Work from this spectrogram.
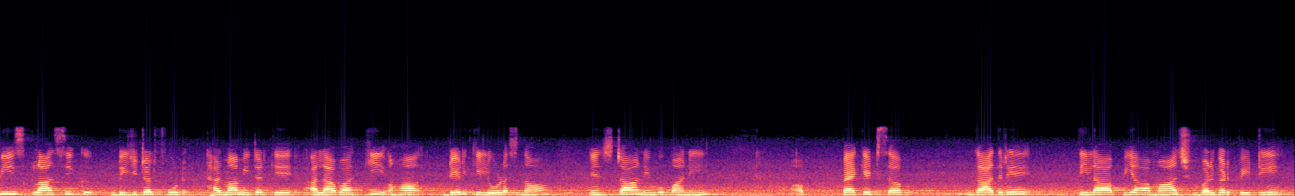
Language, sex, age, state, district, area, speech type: Maithili, female, 18-30, Bihar, Supaul, urban, read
